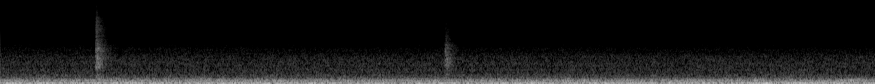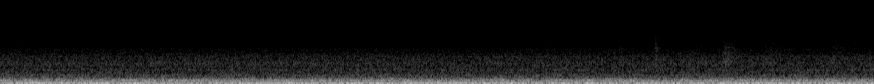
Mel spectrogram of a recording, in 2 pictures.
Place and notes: Quiet Train in Suffolk, UK
Another experiment with long recordings. This one is a local train ride in real time through sleepy Suffolk from Woodbridge to Saxmundham. There are voices, announcements and train sounds ending with passengers leaving the train and suitcases being trundled along the pavement in Saxmundham.
Recorded with a MixPre 6 II and two Sennheiser MKH 8020s in a rucksack.
England, United Kingdom, February 2022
